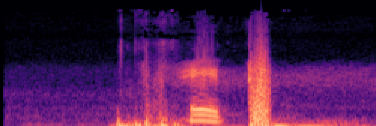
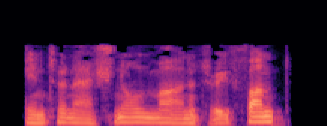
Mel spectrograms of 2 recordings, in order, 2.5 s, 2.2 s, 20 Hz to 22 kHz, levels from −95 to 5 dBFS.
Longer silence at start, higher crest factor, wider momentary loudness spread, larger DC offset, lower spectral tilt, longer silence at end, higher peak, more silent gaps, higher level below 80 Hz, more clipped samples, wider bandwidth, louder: first, 0.75 s vs 0.15 s; about the same, 16 dB vs 20 dB; first, 17 LU vs 5 LU; neither; about the same, -6.5 dB/octave vs -7 dB/octave; second, 0.05 s vs 0.3 s; about the same, 0 dBFS vs -2 dBFS; neither; first, -24 dBFS vs -42 dBFS; neither; first, 10 kHz vs 6.2 kHz; first, -15 LUFS vs -22 LUFS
